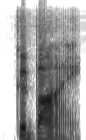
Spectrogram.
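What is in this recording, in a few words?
"goodbye", American English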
